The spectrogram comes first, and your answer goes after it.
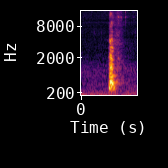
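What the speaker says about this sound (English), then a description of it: "Where are you barking at?" A single short dog bark, fairly close against a quiet background.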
